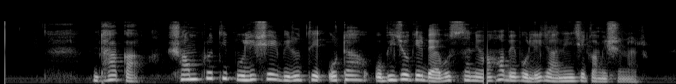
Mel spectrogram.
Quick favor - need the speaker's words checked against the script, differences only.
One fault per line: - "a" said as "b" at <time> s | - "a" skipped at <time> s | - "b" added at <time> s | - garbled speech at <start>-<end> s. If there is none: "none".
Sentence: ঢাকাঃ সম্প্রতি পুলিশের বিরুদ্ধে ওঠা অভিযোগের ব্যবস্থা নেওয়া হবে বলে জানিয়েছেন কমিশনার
none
